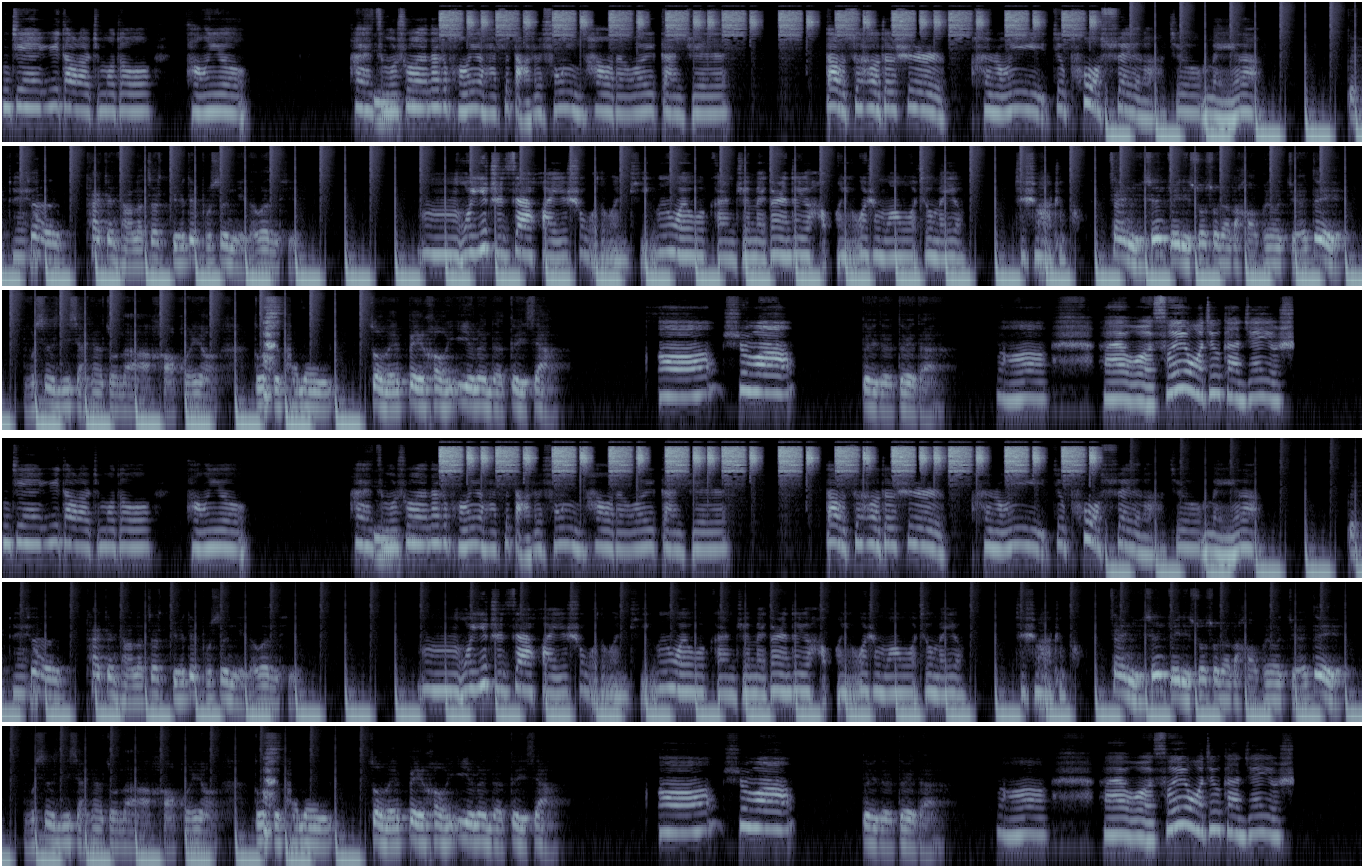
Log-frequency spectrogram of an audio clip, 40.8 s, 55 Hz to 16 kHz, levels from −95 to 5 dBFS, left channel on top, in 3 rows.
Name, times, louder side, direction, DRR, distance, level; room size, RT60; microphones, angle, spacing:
voice 1, 0.0-1.5 1.8-2.5 3.5-7.3 8.2-12.6 13.7-14.0 17.7-23.2 23.7-24.3 29.8-30.0 33.8-35.1 37.1-40.1, left 3 dB, 90° left, 7.9 m, -38 dB
sound 1, 4.4-11.0, right 7 dB, 25° right, 1.3 m, -26 dB
sound 2, 11.0-30.9, left 3 dB, 70° left, 0.8 m, -39 dB
voice 2, 13.4-16.6 23.9-24.3 24.7-27.1 27.4-30.6 30.9-32.8 35.8-36.6, left 1 dB, 50° left, 4.3 m, -38 dB
head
